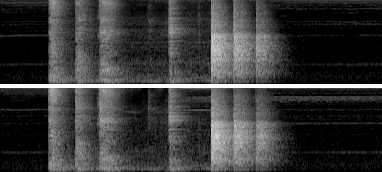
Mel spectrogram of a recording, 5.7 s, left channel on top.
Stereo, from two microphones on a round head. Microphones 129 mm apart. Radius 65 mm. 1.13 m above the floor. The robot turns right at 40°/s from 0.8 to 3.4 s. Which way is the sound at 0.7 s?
50° right (ahead or behind).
